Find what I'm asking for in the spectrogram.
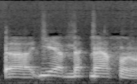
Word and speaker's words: Massillon: And then your dad, who coached our rec basketball team back in the day, he hails from, I'm going to mispronounce it, Massillon, Ohio, near Cannon? – Massillon, Ohio.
